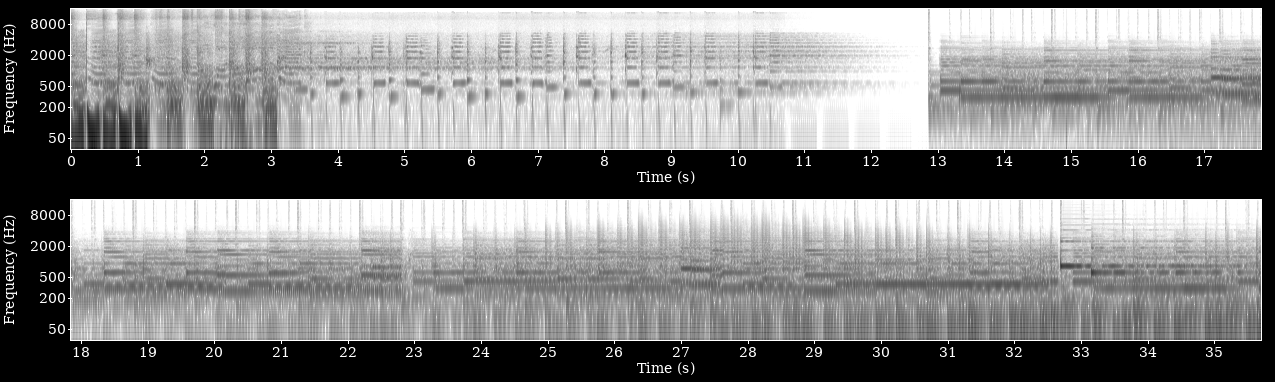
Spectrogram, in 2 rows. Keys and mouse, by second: 2.3 s, 7.4 click, 8.5 alt+s, 12.3 click, 12.8 Tab, 13.3-15.4 drag, 15.6 Tab, 16.1 3, 17.4 click, 18.3 click, 19.9 shift+click, 20.2 shift+click, 21.8 i, 23.3 s, 26.0 click, 28.0 alt+s, 29.2 Tab, 29.5-30.0 drag, 30.3-30.8 drag, 31.0 shift+drag, 31.4-31.9 drag, 32.1 ctrl+drag, 32.4-32.8 middle drag, 33.2-35.7 middle drag.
